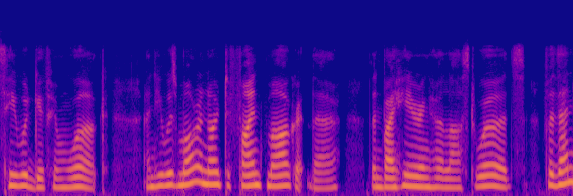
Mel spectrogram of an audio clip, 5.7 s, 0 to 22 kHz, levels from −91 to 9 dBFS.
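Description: There are no technical faults to describe in this speech at any point in time.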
